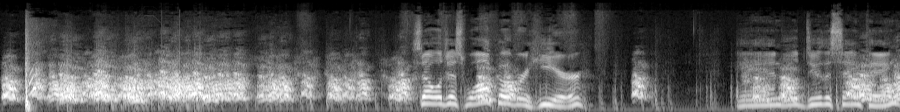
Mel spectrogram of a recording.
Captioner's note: wolves barking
